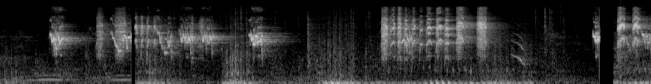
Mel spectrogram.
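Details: Budgerigars talking to each other, a lively stream of harsh, buzzy chirps and rapid warbled chatter in uneven bursts, with short pauses and a brief soft squawk near the end.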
